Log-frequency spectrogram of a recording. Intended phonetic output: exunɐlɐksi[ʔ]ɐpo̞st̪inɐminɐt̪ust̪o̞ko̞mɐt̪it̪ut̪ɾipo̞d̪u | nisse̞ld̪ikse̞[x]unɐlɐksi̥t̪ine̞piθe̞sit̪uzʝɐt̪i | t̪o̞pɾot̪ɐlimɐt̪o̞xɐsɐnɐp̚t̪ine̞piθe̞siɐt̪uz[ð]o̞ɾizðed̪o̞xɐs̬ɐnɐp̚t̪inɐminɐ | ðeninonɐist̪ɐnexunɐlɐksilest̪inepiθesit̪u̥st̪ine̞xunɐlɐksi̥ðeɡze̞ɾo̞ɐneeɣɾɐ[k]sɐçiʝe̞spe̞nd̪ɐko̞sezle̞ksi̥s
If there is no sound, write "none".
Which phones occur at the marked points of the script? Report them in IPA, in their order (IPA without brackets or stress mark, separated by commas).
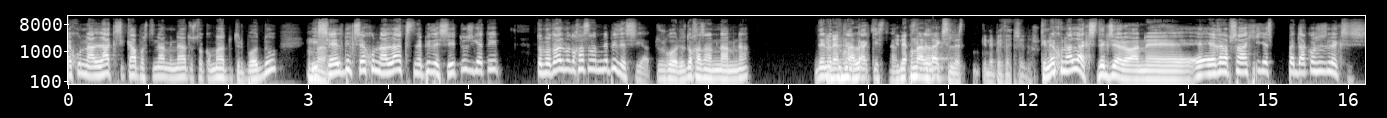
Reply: k, x, ɣ, p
